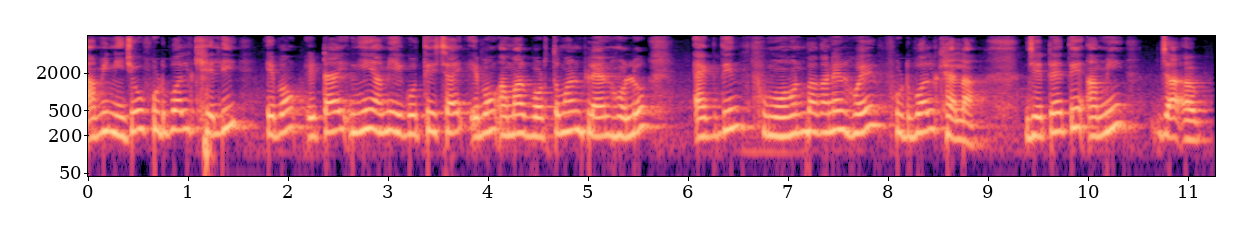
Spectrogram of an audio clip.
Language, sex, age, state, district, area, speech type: Bengali, male, 18-30, West Bengal, Howrah, urban, spontaneous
